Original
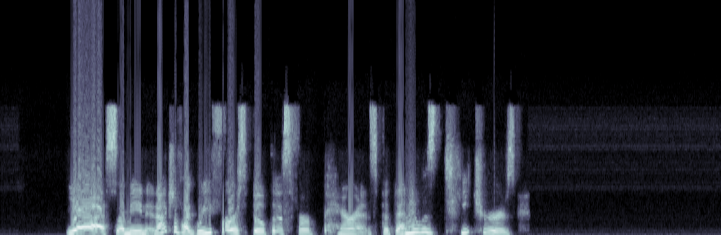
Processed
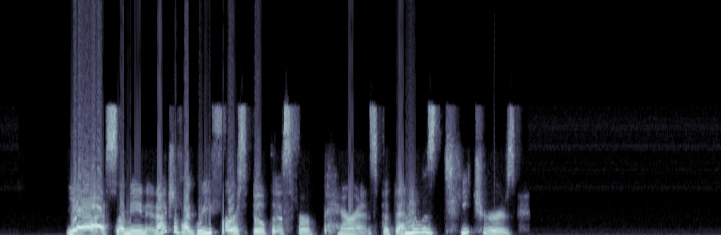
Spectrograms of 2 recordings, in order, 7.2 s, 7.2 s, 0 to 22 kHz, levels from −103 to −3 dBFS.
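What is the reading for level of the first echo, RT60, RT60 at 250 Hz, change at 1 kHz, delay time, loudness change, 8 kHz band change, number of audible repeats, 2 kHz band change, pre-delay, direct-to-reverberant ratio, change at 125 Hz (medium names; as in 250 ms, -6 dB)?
no echo, no reverb, no reverb, -5.5 dB, no echo, -5.5 dB, -8.0 dB, no echo, -6.0 dB, no reverb, no reverb, -5.0 dB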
